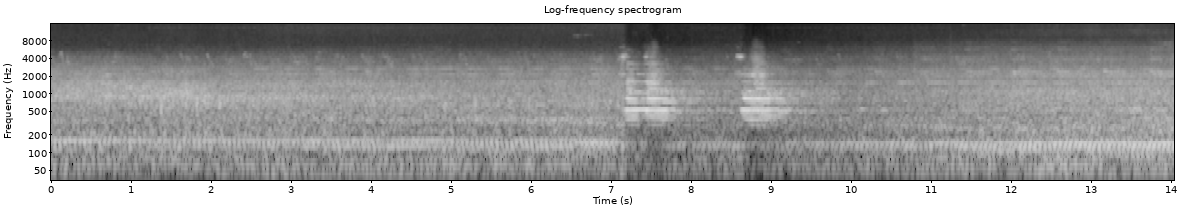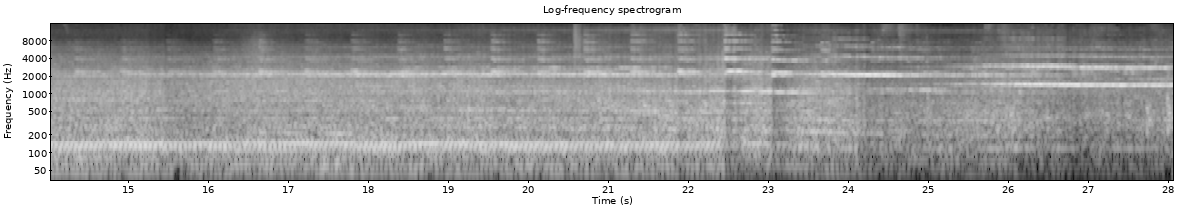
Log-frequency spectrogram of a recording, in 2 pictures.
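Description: Approaching commuter train with bilevel passenger cars: two short horn blasts about 7 and 9 seconds in over a steady low drone, then high squealing from the wheels as the cars roll past the platform in the last few seconds.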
